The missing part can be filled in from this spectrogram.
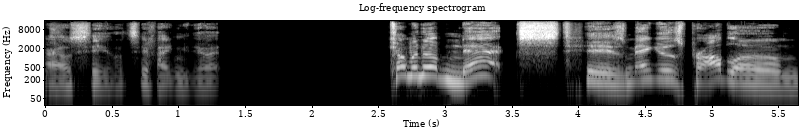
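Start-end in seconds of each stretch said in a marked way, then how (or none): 2.6-5.7 very slow, drawn-out radio announcer voice. Speaker tries out their radio voice when asked, radio announcer voice. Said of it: "I want to do my radio voice now".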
